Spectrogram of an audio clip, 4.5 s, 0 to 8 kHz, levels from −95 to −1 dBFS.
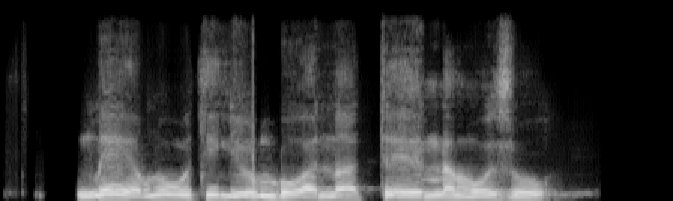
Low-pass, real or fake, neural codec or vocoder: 7.2 kHz; fake; codec, 16 kHz, 1 kbps, X-Codec, HuBERT features, trained on balanced general audio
